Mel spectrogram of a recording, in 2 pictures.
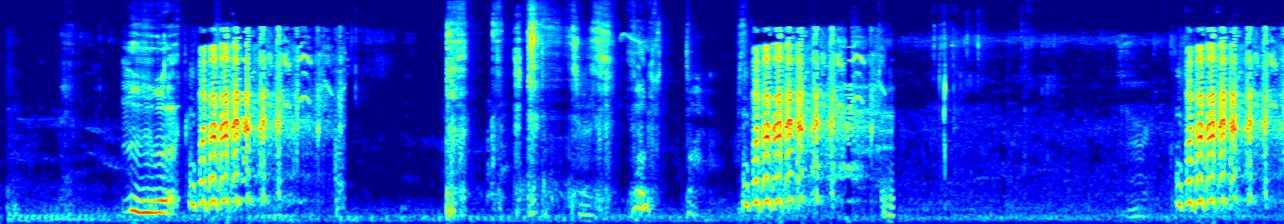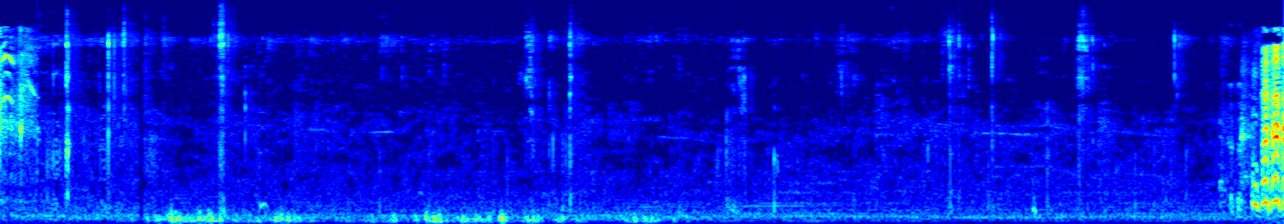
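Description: A young man chews and slurps food noisily, close by.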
